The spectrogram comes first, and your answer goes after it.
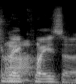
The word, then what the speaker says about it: Rayquaza: rayquaza really yeah yeah it's pronounced rayquaza and i'm like no it's not that sounds awful oh just yet during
